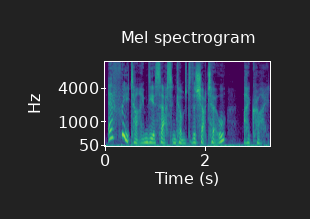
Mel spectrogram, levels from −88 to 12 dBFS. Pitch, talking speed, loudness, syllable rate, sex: 180 Hz, 180 wpm, -17 LUFS, 5.6 syllables/s, female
